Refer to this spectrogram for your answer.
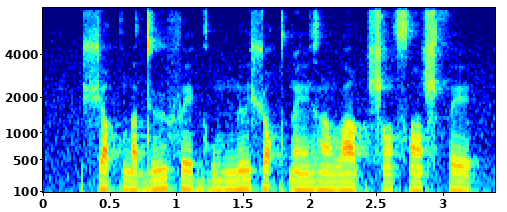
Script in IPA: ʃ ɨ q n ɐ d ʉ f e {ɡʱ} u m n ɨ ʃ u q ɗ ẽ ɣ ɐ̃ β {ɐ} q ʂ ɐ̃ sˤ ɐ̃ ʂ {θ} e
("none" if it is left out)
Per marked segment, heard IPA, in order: ɡʱ, a, θ

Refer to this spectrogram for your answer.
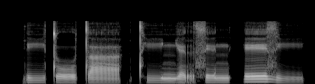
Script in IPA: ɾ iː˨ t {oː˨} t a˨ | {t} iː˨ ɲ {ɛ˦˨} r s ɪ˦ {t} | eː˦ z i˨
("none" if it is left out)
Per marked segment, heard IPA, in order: oː˨, tʰ, ɛ˨, n

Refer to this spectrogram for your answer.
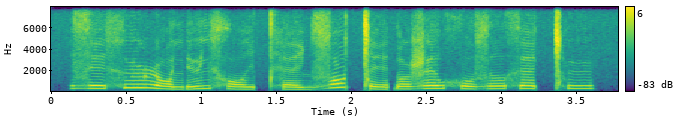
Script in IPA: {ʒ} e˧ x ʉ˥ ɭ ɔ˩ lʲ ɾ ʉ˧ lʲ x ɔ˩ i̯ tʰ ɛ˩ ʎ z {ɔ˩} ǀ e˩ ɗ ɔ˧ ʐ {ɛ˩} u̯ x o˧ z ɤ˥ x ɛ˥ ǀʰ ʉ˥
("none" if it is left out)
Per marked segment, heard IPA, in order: z, ɔ˥, ɛ˥

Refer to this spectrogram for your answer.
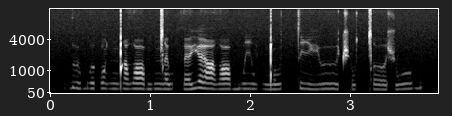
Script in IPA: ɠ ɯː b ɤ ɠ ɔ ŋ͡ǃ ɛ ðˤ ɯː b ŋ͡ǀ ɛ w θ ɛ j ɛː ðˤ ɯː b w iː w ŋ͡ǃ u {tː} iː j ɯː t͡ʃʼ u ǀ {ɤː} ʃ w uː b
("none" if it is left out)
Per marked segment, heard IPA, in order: tː, ɤː

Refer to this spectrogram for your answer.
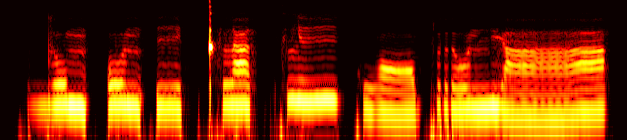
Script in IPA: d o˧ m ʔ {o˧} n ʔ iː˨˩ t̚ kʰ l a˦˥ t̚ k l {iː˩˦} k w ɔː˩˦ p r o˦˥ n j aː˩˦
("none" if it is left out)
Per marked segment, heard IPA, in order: o˧, iː˥˩

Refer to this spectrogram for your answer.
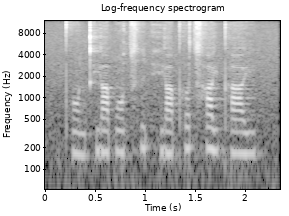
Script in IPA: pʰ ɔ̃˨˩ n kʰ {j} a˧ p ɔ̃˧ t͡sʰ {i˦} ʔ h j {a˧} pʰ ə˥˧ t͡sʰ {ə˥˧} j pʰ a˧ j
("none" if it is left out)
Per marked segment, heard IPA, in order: j, i˦, a˧, a˥˧

